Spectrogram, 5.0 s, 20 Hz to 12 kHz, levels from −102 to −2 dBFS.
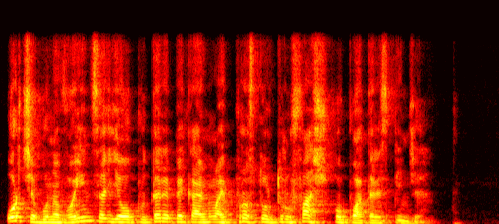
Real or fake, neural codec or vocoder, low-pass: fake; vocoder, 22.05 kHz, 80 mel bands, WaveNeXt; 9.9 kHz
